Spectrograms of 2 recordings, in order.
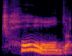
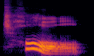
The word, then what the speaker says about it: told: And I already gave you that example of the word feel if you're dropping that final sound in field. And similarly, the word told, I told you, would become the word toll, something you pay on a road.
